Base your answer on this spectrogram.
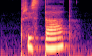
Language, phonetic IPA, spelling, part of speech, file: Czech, [ˈpr̝̊ɪstaːt], přistát, verb, Cs-přistát.ogg
- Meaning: 1. to land (to arrive at land, especially a shore, or a dock, from a body of water) 2. to land (to descend to a surface from the air)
